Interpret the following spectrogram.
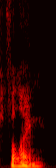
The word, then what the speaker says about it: farang: it's just Fang it's Fang um the ties say it more with the emphasis on the first syllable like falling falling like that falling it just means a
